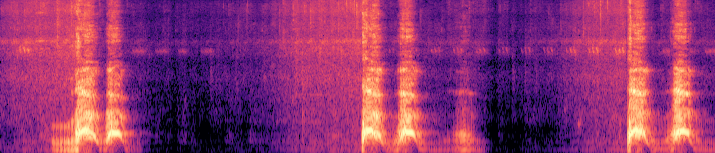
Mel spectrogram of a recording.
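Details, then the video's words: Dog rehearsing its bark on a rainy day, giving paired yaps: two quick barks, a gap of about three seconds, two barks followed by a softer third, then a final pair. "ฝนตก รูปหล่อ ซ้อมเห่า น่ะงับ"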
